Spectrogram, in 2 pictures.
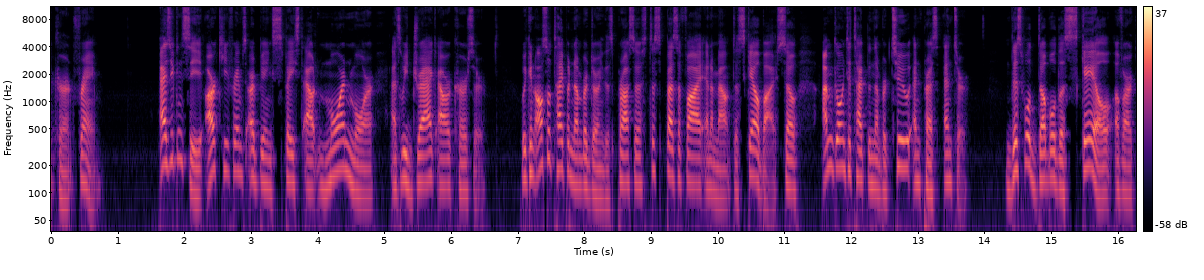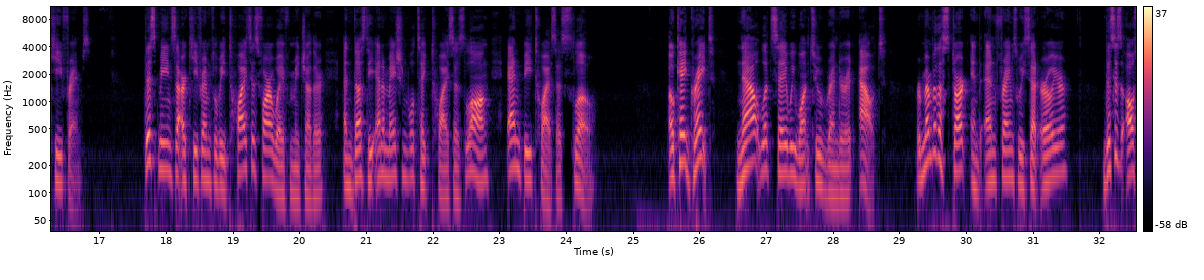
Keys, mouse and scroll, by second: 22.6 space, 31.8 space.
